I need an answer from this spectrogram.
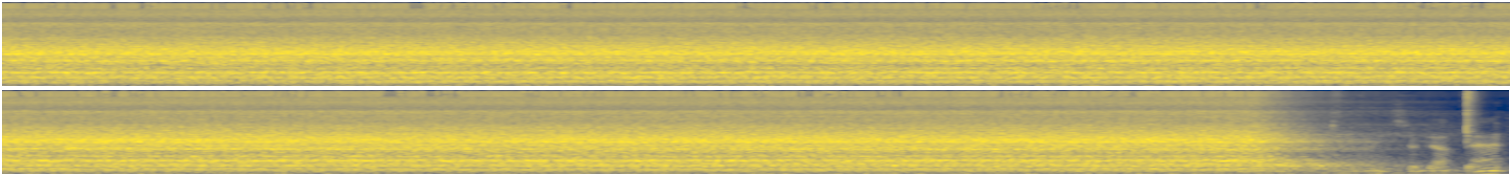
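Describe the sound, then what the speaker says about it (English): Hair dryer blowing steadily on a beard, a loud continuous whoosh held close for about twenty seconds before cutting off abruptly near the end, with no talking over it. "And I'm going to blow dry this as well."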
